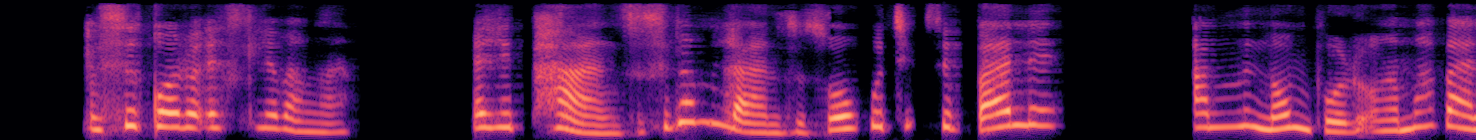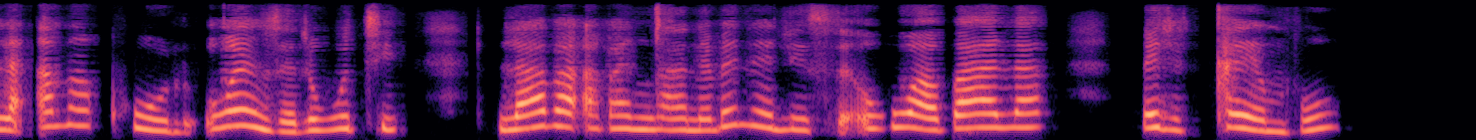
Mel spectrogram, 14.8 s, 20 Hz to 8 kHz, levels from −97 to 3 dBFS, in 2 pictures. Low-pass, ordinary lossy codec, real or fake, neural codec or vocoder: 7.2 kHz; AAC, 32 kbps; fake; codec, 24 kHz, 1.2 kbps, DualCodec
